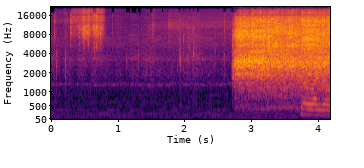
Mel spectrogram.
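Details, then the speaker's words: Quiet room, then a sudden loud rushing buzz with a low hum: the Cellfina reciprocating micro-blade running as it is moved left and right along successive guided-platform tracks to release cellulite dimples. "left right come back go up to the next track left right turn it off it's really nice this this guided platform"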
